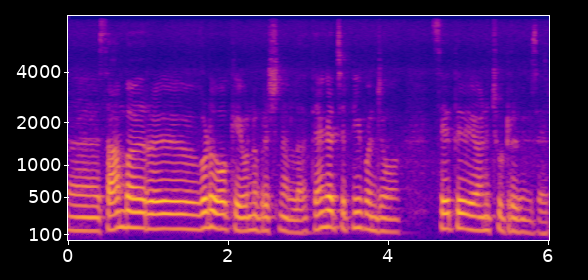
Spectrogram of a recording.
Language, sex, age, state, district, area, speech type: Tamil, male, 30-45, Tamil Nadu, Pudukkottai, rural, spontaneous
